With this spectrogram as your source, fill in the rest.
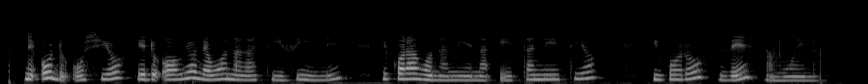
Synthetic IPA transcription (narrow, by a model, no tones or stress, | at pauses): neʔodoʔoɕjɔkeːndoʔɔɣeɔðɛwɔnaɣativine | ekɔɾaɣɔnamiɛnaʔetaneteɔ | iɣoɾoðɛnamwɛna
